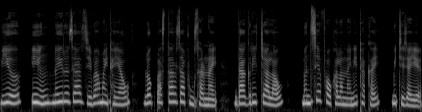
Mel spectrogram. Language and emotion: Bodo, neutral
